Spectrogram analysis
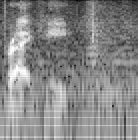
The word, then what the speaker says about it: Bragi: bragi is pronounced bragi he is known in ancient Norse sources as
